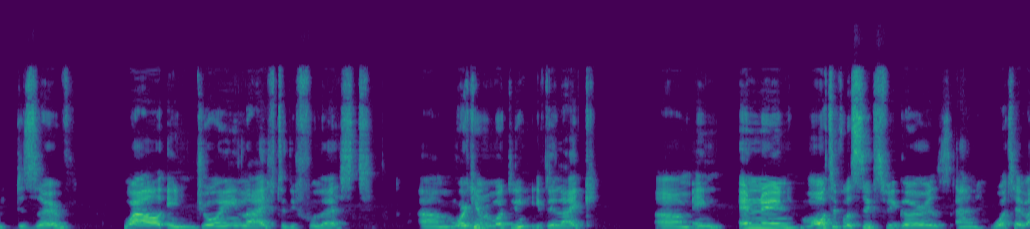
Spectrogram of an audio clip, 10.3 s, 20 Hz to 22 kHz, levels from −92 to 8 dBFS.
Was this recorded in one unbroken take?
yes; 0 cuts

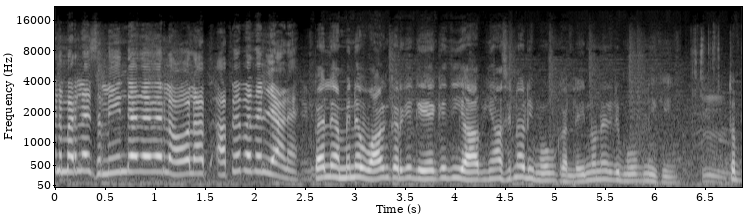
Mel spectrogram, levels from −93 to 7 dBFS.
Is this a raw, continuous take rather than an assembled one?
no; 1 cut; at 2.4 s

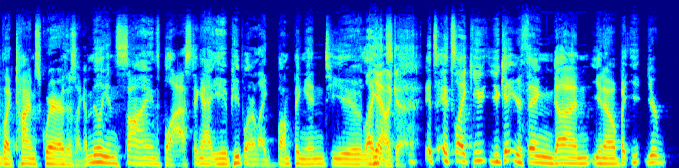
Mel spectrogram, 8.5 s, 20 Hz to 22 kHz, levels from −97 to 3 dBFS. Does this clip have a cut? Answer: no; 0 cuts

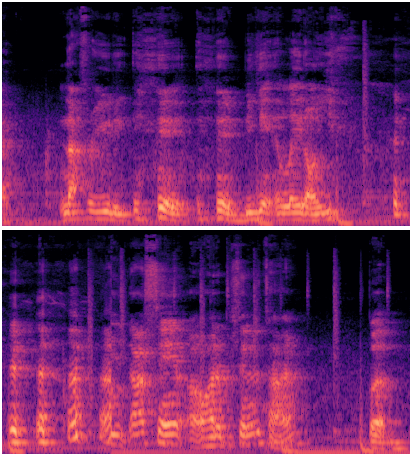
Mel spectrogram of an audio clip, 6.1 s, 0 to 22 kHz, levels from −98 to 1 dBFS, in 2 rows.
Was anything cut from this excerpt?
yes; 1 cut; at 3.9 s

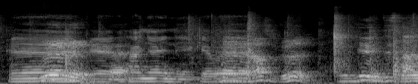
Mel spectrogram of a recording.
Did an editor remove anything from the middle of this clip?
no; 0 cuts

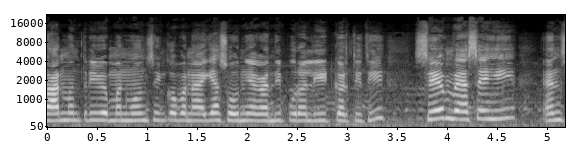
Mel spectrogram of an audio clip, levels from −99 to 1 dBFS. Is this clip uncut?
yes; 0 cuts

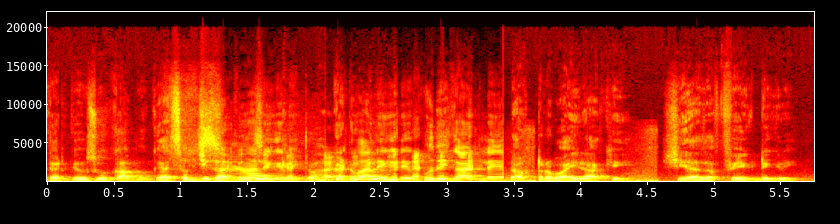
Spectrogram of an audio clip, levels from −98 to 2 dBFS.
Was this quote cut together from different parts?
yes; 1 cut; at 3.3 s

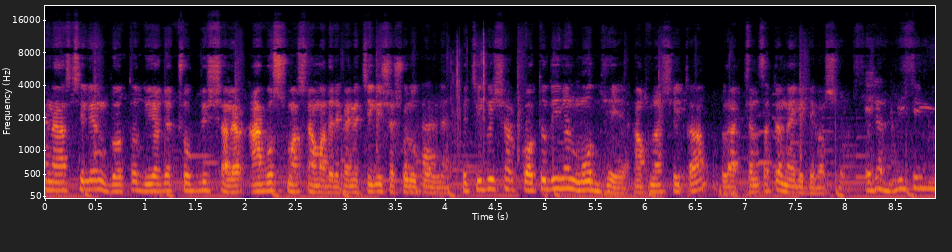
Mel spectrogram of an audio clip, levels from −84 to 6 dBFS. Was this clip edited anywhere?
yes; 1 cut; at 4.1 s

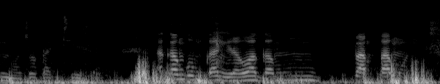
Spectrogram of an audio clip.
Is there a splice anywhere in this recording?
no; 0 cuts

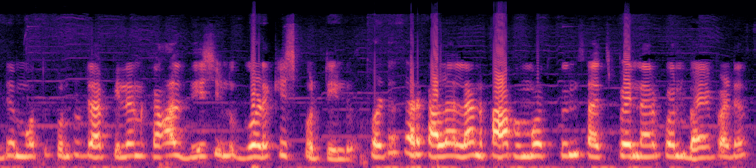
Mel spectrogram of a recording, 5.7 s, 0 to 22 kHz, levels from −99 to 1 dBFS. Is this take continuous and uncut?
no; 1 cut; at 2.7 s

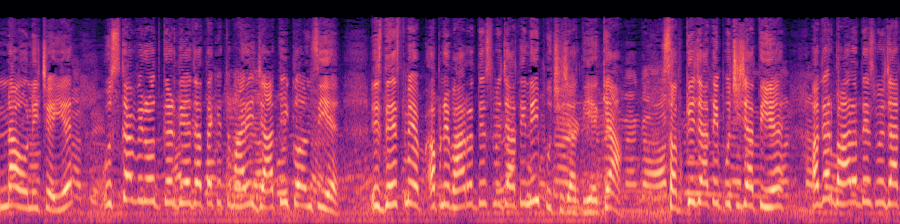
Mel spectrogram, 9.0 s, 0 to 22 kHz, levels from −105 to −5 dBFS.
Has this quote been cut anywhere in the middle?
no; 0 cuts

